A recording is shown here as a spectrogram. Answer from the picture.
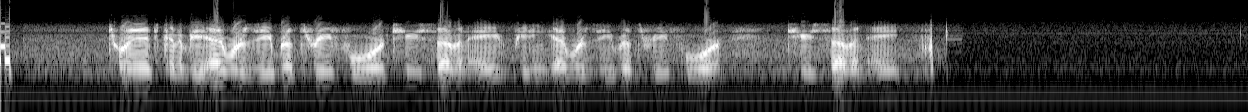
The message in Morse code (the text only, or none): none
